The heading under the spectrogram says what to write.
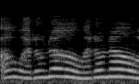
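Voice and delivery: high, dithering, unsure, indecisive voice.

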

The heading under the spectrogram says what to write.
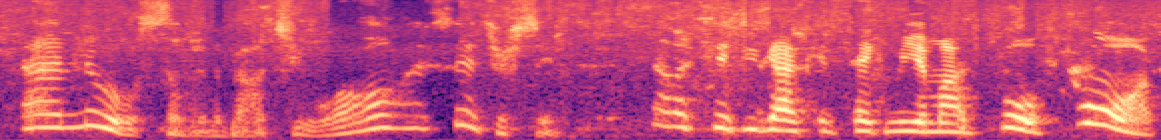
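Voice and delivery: swooping, ratlike monster voice. Game master voices an enemy who then turns into a rat person: rat voice. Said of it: "he sounded like he was a rat".

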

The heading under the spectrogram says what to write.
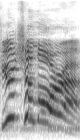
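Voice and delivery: very high-pitched, loud yelling. Calling out to someone who turns out to be right there, yelling. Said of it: "You don't have to yell".

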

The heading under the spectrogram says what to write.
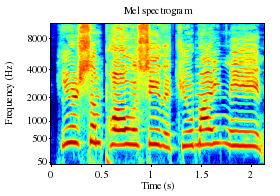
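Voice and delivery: very high, irritating, annoying woman's voice. Retelling how the women emailed policy: imitating an annoying lady's voice. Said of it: "This is all ladies' fucking voices sound to me".

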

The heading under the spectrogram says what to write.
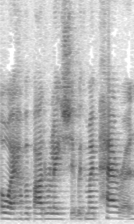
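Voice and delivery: ordinary talk

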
